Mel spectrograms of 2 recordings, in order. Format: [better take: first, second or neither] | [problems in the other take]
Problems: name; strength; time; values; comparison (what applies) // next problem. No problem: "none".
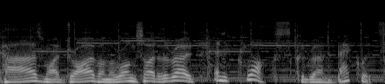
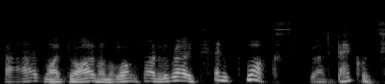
first | noise reduction (neural mask model DeepFilterNet 3)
